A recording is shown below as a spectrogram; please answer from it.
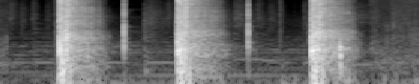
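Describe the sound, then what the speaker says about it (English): Three rifle shots fired at a target while a riflescope is zeroed, each a sharp loud crack with a short decaying tail, evenly spaced about a second apart, with small clicks between them and no talking. "now we're gonna shoot another group"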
